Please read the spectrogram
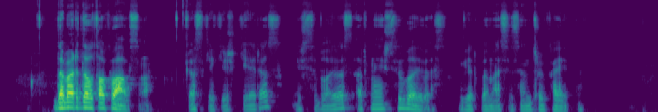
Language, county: Lithuanian, Vilnius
